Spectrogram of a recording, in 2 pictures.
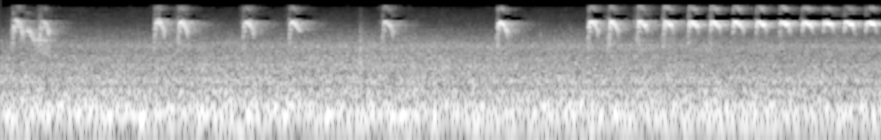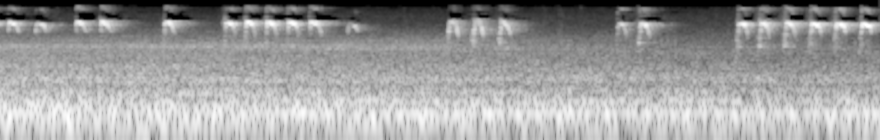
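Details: White wagtail fledgling being fed by its parent two days before leaving to live on its own, giving high, thin chirps that run into fast buzzy trills of rapid notes around three and six seconds, over a steady low hum.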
